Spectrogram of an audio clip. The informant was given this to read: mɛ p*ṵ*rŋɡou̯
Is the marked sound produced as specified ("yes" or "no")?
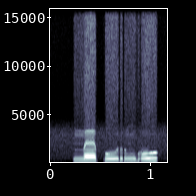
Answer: no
